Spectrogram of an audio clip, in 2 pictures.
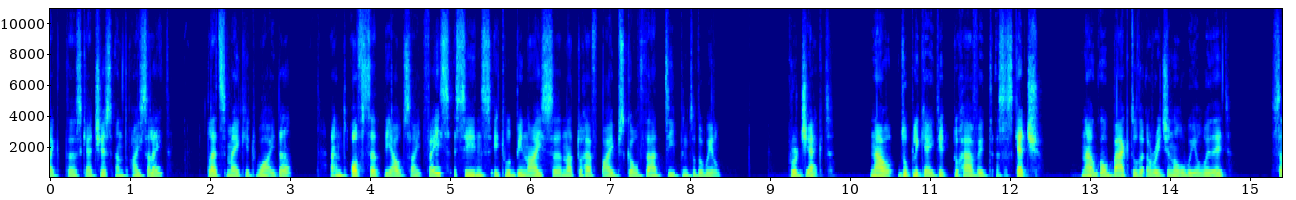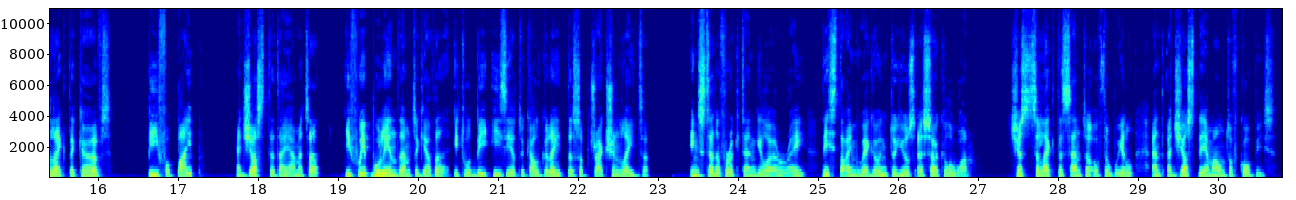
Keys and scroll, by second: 2.4 5, 6.0 shift+w, 7.1-16.4 typing, 19.8 d, 22.0 4, 22.6 q, 23.4 f, 26.6-27.9 typing.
